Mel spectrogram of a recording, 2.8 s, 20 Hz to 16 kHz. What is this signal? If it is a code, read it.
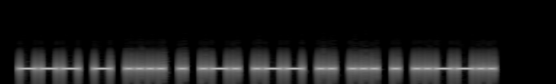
Morse code, heard as a keyed tone, about 44 wpm, 700 Hz. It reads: OTHERWISE?
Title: Sentences from Top 1200 Words 45wpm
